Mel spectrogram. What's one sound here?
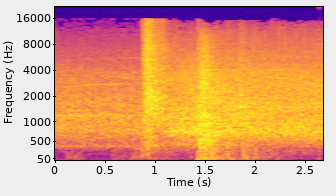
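A metal chair slams onto a wrestler with a loud crack.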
